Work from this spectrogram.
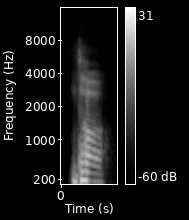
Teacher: ध का उच्चारण आपका दंत होता है।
